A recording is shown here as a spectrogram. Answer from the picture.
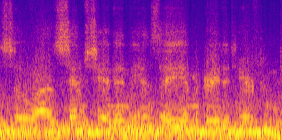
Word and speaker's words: Tsimshian: And then the Tsimshian, they live right over here on Annette Island.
